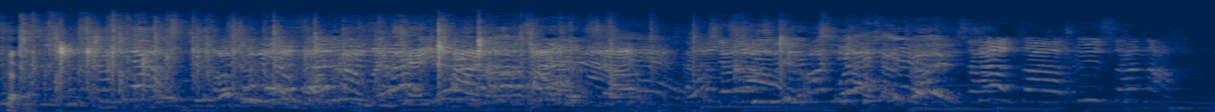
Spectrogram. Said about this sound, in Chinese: 掌声鼓励。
